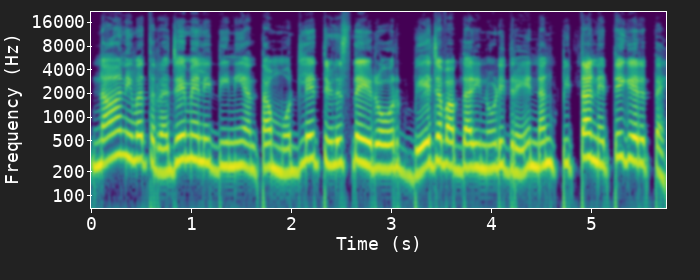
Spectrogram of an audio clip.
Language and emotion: Kannada, angry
